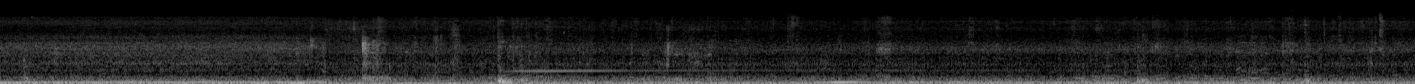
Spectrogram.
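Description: A hearse's engine idling close by, its low rumble heaviest in the first few seconds. A couple of sharp knocks come around the time its rear door is opened, the loudest about five seconds in.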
